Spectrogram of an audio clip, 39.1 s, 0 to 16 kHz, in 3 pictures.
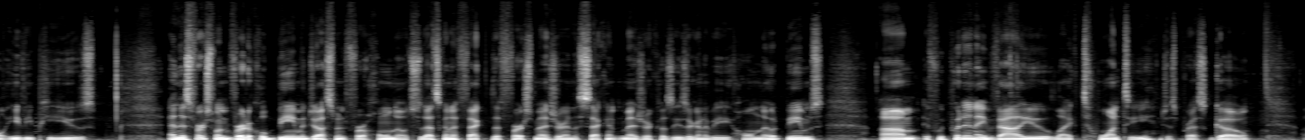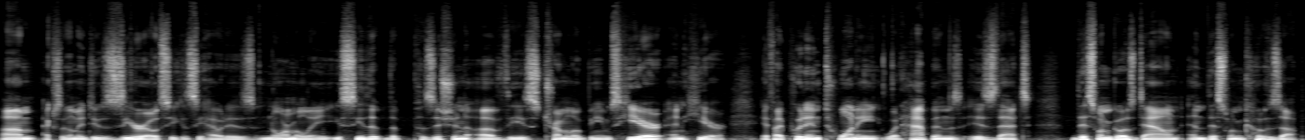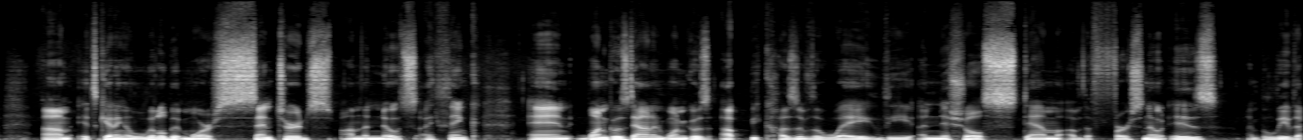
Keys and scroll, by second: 9.8-10.2 typing, 14.7 0, 21.6-22.5 typing.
